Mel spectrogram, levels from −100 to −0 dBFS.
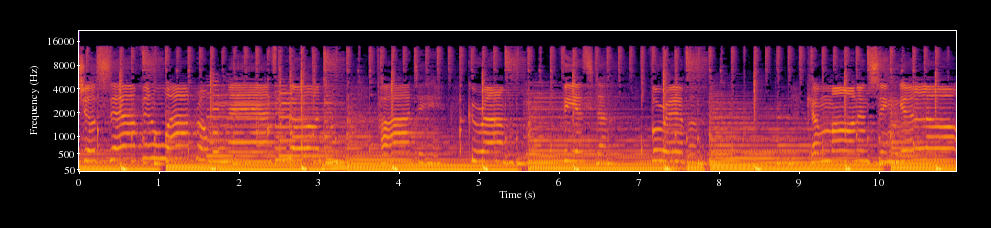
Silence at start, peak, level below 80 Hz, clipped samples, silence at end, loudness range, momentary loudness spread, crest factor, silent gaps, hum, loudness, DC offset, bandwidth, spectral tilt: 0 s; -2 dBFS; -22 dBFS; under 0.1%; 0 s; 1 LU; 4 LU; 16 dB; none; none; -19 LUFS; under 0.1%; 14 kHz; -5.5 dB/octave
